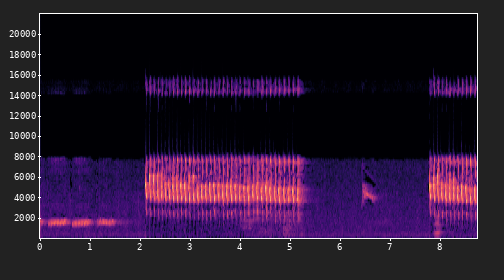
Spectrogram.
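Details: Velvet-fronted nuthatch (cililin) delivering tight 'tembakan rapat' bursts used to tutor songbirds: three lower whistled notes, then a three-second, very fast, high buzzing trill, a short silence, a brief chip, and another trill starting.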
